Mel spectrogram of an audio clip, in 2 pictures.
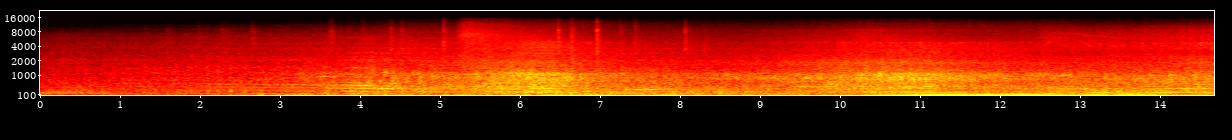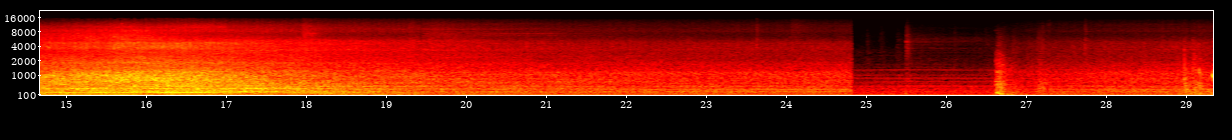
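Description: ScotRail passenger train arriving at a station platform: its running noise grows louder as it approaches and rolls past, swelling and easing several times, then settles into a steady hum as it stands. About 25 seconds in the sound drops suddenly to a quieter hum with a single sharp click.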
